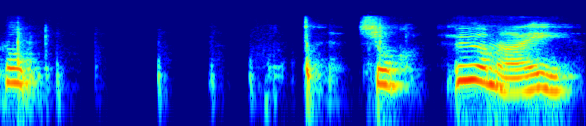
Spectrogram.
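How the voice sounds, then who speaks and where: A woman with a Northern Irish accent presenting a webinar as a greenhouse gas verifier, speaking in a measured way with frequent ums and uhs. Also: high voice, lively intonation, dark tone, muffled recording, slight background noise. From Northern Ireland.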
